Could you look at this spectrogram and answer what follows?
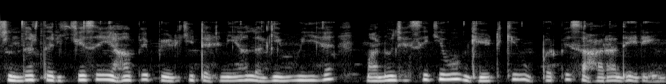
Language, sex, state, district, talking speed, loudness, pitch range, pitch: Hindi, female, Bihar, Saran, 200 wpm, -16 LUFS, 175-210 Hz, 190 Hz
